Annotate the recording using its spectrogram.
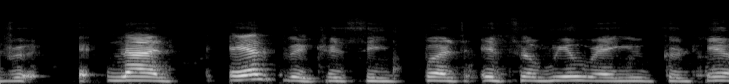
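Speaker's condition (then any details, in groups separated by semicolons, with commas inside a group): Cerebral palsy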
